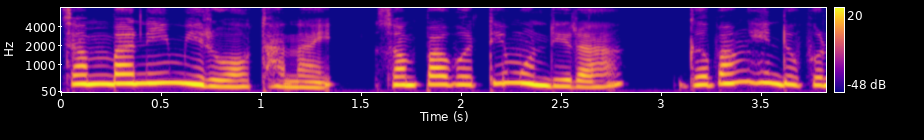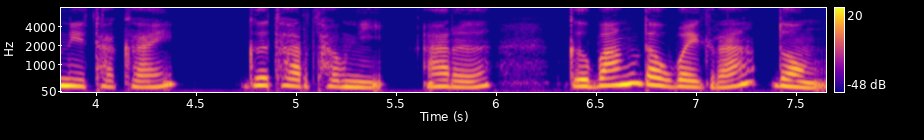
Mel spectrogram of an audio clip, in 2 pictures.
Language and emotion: Bodo, neutral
